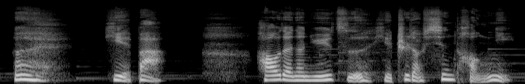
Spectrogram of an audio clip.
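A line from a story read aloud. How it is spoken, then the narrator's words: Sigh. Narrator (Chinese): 范姑姑叹了口气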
